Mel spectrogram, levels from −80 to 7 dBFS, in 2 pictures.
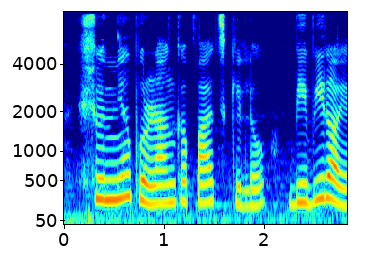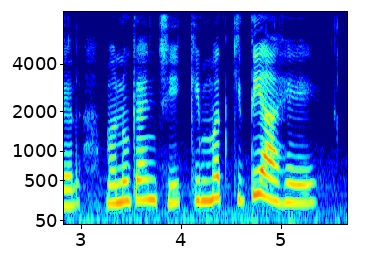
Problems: none marked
